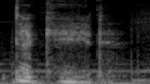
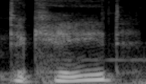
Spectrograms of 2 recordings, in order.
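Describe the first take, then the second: First: The stress is on the first syllable. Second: The stress is on the second syllable.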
